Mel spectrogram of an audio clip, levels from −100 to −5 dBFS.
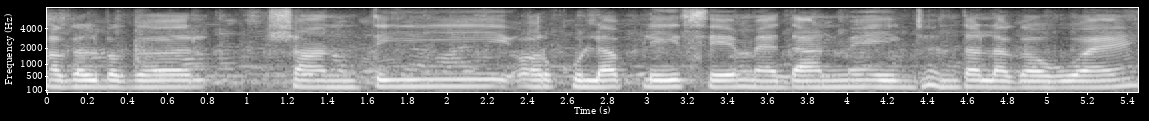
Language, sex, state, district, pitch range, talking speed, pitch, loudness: Hindi, female, Goa, North and South Goa, 180-185 Hz, 145 wpm, 185 Hz, -14 LUFS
